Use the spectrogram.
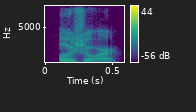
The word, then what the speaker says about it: Beaujour: name do i say bijol do i have an accent to it bonjour okay yeah i i like it it's it's i mean in french it's bonjour but yeah bonjour i speak to people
